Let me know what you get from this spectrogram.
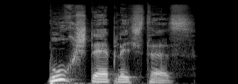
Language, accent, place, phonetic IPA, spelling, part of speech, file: German, Germany, Berlin, [ˈbuːxˌʃtɛːplɪçstəs], buchstäblichstes, adjective, De-buchstäblichstes.ogg
- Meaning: strong/mixed nominative/accusative neuter singular superlative degree of buchstäblich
